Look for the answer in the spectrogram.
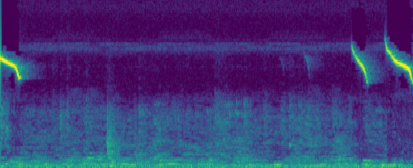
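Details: A pied triller, in a recording used to lure flocking birds, gives three thin, very high downslurred whistles, one at the start and two close together near the end, over a soft background hiss.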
